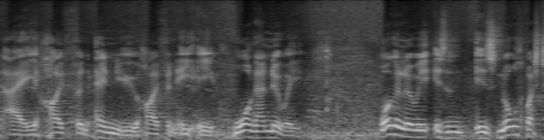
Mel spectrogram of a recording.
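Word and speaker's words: Whanganui: wanguni w-h-a-n-g-a-n-u-i my husband emailed yesterday this is pronounced oh here we are wong an nui w-o-n hyphen a hyphen nu hyphen ee wonganui wanganui is in is northwest of wellington on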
